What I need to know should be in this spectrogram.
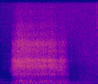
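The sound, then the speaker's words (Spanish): A single deep breath drawn in during a guided group breathing exercise, a smooth breathy rush lasting about a second before tapering off, followed by a faint click. “y vamos a inhalar juntos.”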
